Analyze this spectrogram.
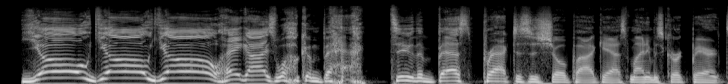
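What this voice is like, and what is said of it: Excited yelling. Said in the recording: “Sorry for yelling. I'm just so excited.”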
